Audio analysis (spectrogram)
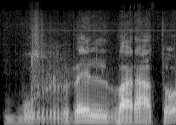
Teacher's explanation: burdel barato repite la bilabial, que es una consonante muy sonora. Hay la vibrante R, burdel barato, y las vocales más abiertas, la O y la A, son las que más se repite, que son las que dan más resonancia.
